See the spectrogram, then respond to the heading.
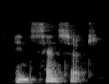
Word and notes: insensate: British English

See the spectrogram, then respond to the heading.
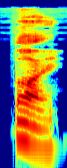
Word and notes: bye: Australian English

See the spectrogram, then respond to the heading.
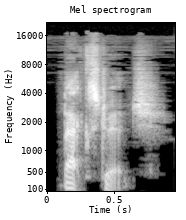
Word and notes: backstretch: Australian English

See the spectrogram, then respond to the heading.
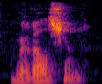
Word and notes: revulsion: British English

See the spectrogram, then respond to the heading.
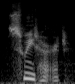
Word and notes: sweetheart: American English

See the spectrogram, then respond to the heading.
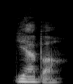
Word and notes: yabber: Australian English

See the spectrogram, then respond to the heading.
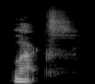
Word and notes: lax: Australian English

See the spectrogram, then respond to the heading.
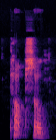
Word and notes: topsail: British English

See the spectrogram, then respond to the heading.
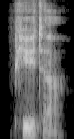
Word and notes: pewter: Australian English

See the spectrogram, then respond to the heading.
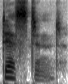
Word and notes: destined: American English

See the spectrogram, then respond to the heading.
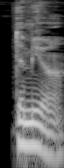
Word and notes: demure: Australian English

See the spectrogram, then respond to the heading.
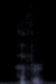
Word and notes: heifer: American English

